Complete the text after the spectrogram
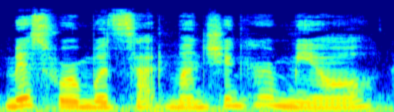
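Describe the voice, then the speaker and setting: A woman's voice: medium pitch, normal speed, slight background noise. A woman reading a children's story aloud as scripted narration. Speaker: volunteer reader.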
